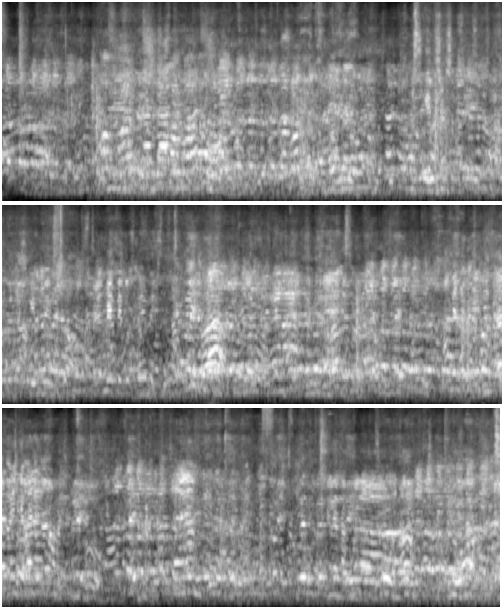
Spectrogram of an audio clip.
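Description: A crowd of men chatter and call out loudly nearby.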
